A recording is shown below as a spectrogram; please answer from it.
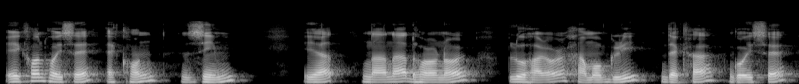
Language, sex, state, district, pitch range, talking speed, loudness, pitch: Assamese, male, Assam, Kamrup Metropolitan, 110-150 Hz, 80 wpm, -17 LUFS, 115 Hz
